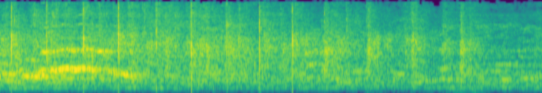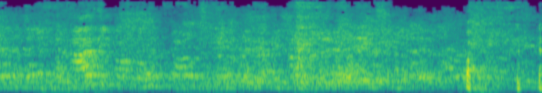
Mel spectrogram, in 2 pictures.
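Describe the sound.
An audience claps, sharp scattered hand claps that are loudest in the first few seconds, over steady crowd chatter and a little laughter. The clapping thins out while the murmur of voices continues.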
